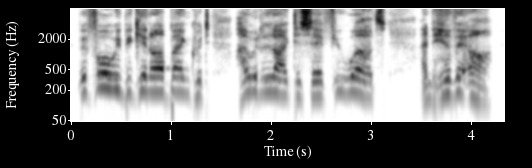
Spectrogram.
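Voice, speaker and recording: A man's voice: on the high side, a little fast, a little mellow, husky, dry recording, studio quality, pitched above the performer's own voice. A man voicing a jovial, eccentric old wizard headmaster giving a grand welcome.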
